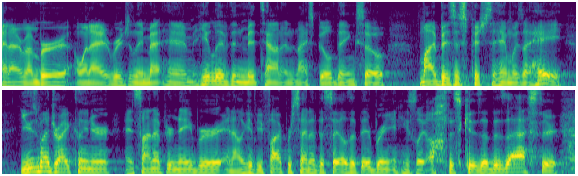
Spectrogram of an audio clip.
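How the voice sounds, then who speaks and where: Talking at a very fast pace, a man with an American accent keeps a fairly low pitch and fairly even intonation. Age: 20s. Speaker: entrepreneur and investor. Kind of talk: panel discussion.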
